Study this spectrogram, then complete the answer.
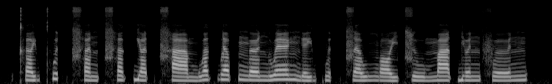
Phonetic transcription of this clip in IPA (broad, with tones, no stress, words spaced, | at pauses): kʰɐ˨jkʷʰɐ˥t̚t͡sʰɐ˨˩n t͡sʰɐ˨˥k̚jɐ˨t̚t͡sʰaː˨˩m wɐ˥k̚lɐ˥p̚ ŋœː˧nwɛː˥ŋe˨jkʷɐ˨˥t̚ t͡sɐ˨˧wŋɔː˨˩jt͡suː˨˩ maː˧t̚jɵ˧n fɵ˨˥n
